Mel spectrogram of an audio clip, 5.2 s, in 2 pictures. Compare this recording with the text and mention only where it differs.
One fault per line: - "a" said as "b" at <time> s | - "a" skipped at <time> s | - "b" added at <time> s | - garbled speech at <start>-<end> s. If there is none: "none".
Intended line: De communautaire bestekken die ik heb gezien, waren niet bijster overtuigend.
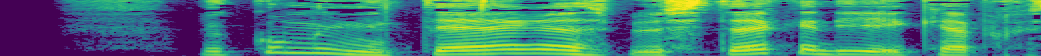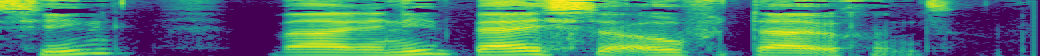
none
